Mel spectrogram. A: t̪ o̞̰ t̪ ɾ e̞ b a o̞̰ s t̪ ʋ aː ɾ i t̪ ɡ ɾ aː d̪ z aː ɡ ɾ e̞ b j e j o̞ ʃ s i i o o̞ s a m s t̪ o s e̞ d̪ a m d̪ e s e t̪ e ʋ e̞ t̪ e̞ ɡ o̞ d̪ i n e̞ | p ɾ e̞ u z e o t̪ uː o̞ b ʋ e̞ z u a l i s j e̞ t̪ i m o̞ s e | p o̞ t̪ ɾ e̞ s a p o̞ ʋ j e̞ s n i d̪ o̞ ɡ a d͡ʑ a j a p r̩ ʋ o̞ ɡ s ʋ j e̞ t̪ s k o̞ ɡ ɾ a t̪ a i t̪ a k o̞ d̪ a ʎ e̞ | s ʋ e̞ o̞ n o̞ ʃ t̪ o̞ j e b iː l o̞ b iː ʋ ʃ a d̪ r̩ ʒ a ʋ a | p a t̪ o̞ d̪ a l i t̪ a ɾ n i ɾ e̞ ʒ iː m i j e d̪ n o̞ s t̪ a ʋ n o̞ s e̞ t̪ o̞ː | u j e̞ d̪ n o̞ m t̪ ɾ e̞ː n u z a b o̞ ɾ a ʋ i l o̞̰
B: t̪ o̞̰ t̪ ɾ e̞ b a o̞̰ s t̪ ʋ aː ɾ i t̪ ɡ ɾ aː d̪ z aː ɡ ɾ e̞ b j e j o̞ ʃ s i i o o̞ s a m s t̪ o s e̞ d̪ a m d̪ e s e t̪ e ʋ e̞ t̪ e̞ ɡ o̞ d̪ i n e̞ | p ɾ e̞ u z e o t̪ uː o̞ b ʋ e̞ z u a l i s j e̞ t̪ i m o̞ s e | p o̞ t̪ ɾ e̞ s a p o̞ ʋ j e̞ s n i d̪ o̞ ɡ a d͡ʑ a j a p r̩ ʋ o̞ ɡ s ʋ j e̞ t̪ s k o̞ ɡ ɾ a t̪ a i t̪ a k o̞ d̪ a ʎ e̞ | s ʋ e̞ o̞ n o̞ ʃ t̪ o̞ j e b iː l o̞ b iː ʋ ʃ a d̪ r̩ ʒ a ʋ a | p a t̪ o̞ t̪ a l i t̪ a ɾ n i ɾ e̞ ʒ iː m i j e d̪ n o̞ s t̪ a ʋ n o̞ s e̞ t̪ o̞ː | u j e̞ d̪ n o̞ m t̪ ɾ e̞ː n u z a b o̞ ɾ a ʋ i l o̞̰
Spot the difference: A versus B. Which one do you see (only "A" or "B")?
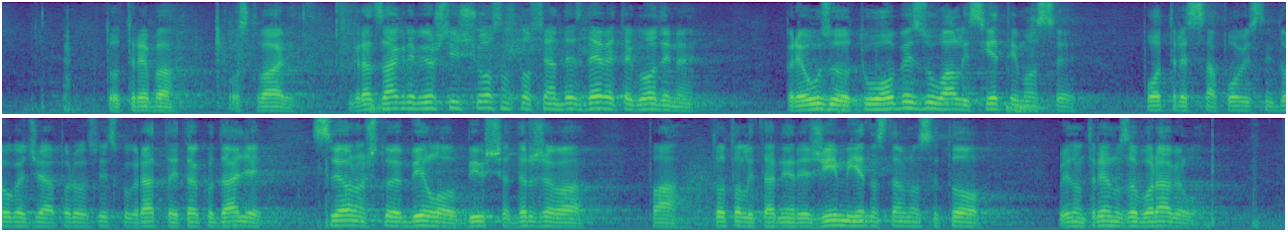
B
